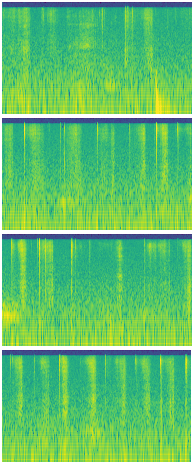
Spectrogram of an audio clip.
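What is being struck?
Large spherical wax candle.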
